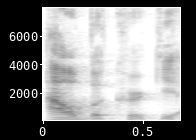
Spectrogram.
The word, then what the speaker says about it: Albuquerque: 1860s, around the 1860s, that we lose our R in Albuquerque. It used to be Albuquerque, Alburquerque. And we still say it like that in Spanish. My parents, I always remember hearing them talk. They would say Alburquerque, but then later on, during the American territorial period, we become Albuquerque.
